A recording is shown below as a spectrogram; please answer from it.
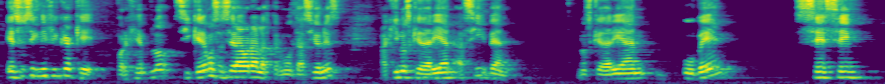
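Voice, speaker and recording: A man gives a math lesson in a classroom. His voice sits a little high, and he thinks aloud at the board. He keeps asking the students questions and pauses on "este". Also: a little mellow. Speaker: math teacher. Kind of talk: classroom lecture.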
